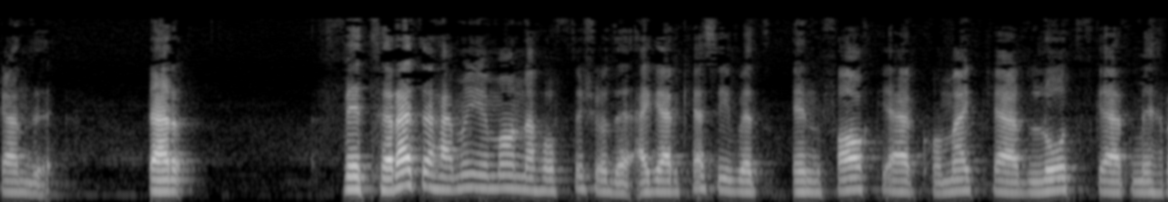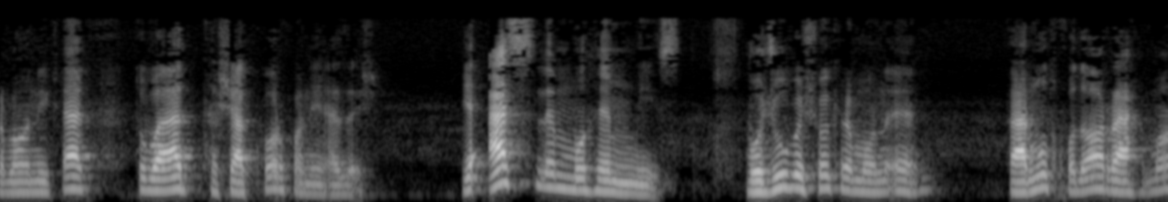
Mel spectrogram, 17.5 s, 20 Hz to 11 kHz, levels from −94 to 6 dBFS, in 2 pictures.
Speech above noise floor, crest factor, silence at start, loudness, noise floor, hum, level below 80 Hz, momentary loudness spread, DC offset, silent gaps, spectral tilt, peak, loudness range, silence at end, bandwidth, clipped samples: 46 dB; 26 dB; 0 s; -27 LUFS; -73 dBFS; none; -76 dBFS; 17 LU; under 0.1%; none; -5.5 dB/octave; -2 dBFS; 5 LU; 0 s; 8.8 kHz; under 0.1%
